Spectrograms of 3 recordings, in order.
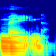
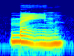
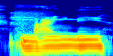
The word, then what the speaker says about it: Maine: or when we have a word that ends in e in English we don't pronounce the E the E is silent so just main main exactly I don't want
